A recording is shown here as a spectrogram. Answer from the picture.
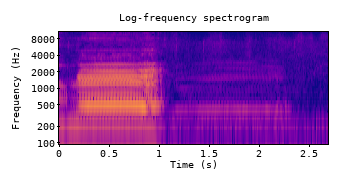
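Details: Female cows in a herd on the road, calling the herd: one loud harmonic moo lasting about a second that drops in pitch at the end, followed by a fainter, steadier moo from another cow.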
